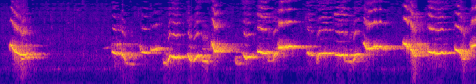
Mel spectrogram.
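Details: Straw-headed bulbul singing a masteran training song for songbirds, full of fill-in 'nembak' phrases: a short loud note, a half-second pause, then a sustained stream of mellow, bubbling whistles sweeping up and down.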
